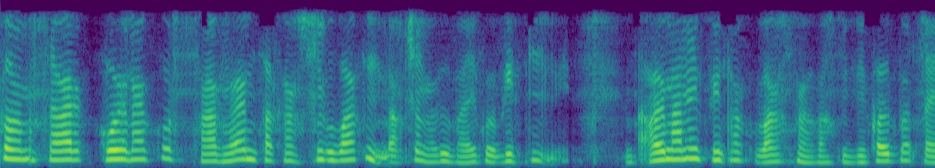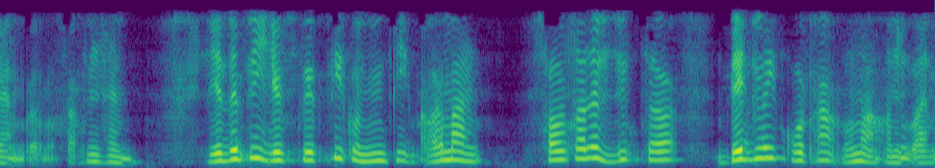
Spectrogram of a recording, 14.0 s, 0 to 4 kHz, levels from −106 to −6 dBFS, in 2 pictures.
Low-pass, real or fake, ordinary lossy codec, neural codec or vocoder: 3.6 kHz; fake; MP3, 32 kbps; autoencoder, 44.1 kHz, a latent of 192 numbers a frame, MeloTTS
